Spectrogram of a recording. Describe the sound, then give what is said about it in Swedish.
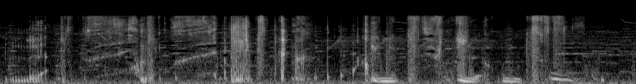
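A man imitates a hippopotamus with his mouth, producing a string of burp-like grunts, low croaking bursts and wet, scraping mouth noises in uneven pulses, several of them clustered toward the end. “Och vad härmar du då? Jag härmar flodhästar. Flodhästar? Ja. Det låter annorlunda. Kan vi få höra en flodhäst då kanske?”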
